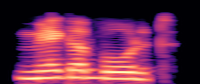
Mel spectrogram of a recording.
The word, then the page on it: megavolt: Indian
